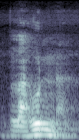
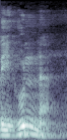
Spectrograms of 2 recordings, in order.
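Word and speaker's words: لَهُنَّ: Li bertemu hu berarti membacanya lahu. Li bertemu kum maka membacanya lakum. Li bertemu hunna maka membacanya lahunna. Bukan lihunna, bukan lihu, juga bukan likum.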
